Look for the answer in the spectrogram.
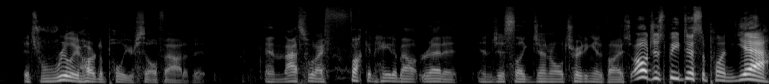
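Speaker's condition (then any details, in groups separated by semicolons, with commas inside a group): No condition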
